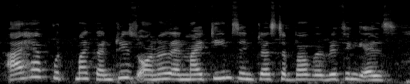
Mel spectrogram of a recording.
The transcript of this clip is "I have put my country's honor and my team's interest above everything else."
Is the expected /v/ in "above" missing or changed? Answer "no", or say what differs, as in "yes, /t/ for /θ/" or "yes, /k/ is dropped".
no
